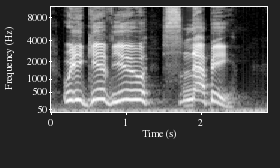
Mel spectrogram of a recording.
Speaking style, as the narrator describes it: Greg yelled

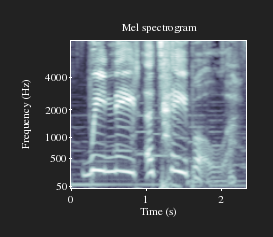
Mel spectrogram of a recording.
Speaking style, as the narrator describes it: Karen screams

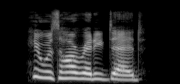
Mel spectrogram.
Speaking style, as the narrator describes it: Denise said, between overly dramatic chest-heaving sobs

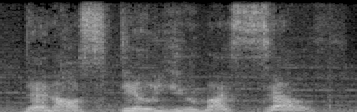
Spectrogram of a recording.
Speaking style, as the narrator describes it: snarls and says

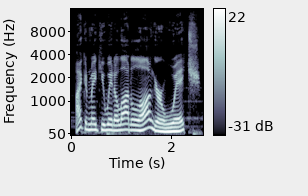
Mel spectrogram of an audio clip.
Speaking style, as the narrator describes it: he yelled out

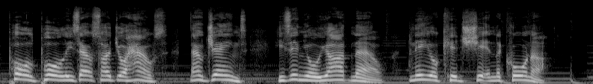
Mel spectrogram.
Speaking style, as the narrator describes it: I started yelling

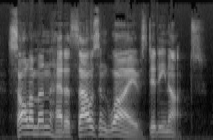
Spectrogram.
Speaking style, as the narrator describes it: an indignant male voice rose loudly from somewhere in the audience

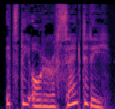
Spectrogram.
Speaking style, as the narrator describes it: Dora exclaimed, pretending to have only just noticed it herself

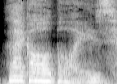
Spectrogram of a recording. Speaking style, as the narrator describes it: said at last with a sigh

